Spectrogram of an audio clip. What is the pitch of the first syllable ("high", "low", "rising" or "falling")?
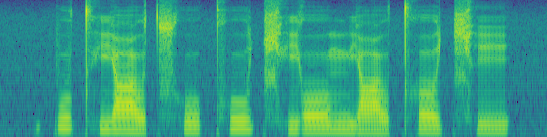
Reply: high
